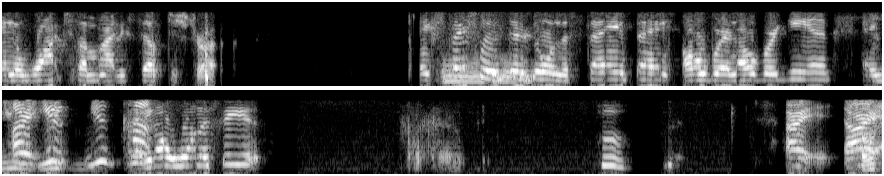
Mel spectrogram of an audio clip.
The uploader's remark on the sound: Call up and be heard tonight. We open the phone lines.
